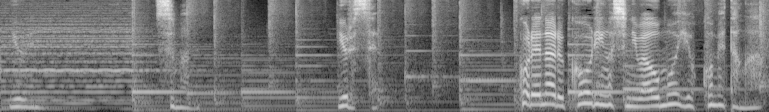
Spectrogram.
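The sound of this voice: Doing a put-on character voice, a woman speaks slowly with long, frequent pauses and lively intonation, her tone fairly high, slightly mellow and with a slightly husky edge. Faint music plays in the background.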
